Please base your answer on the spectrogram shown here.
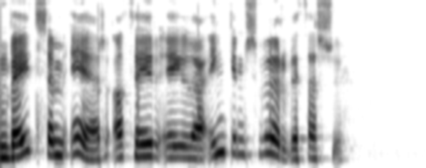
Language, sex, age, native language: Icelandic, female, 30-39, Icelandic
